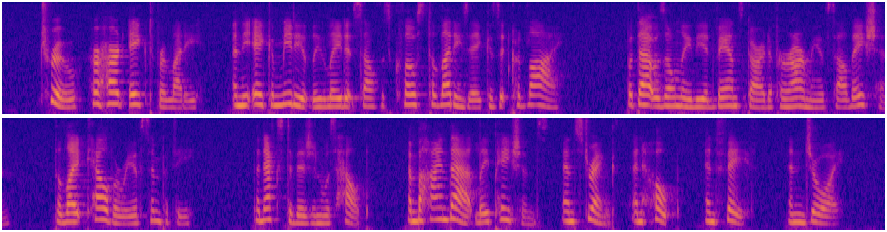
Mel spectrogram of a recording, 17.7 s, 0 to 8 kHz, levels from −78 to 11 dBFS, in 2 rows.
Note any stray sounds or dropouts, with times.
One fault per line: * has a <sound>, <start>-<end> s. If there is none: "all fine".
all fine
